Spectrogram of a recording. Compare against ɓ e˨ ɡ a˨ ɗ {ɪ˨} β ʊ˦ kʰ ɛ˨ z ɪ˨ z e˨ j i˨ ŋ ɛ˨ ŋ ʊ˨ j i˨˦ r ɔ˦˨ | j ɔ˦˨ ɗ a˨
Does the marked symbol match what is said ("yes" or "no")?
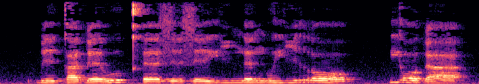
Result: no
